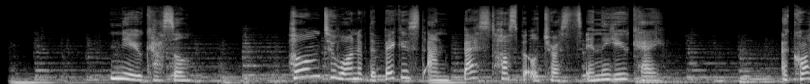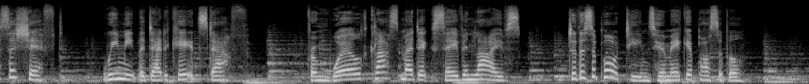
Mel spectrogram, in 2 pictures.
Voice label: documentary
